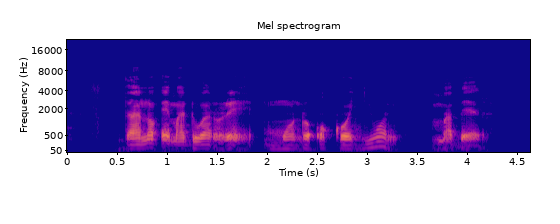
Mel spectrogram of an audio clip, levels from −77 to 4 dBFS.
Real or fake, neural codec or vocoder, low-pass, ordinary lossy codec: fake; vocoder, 22.05 kHz, 80 mel bands, Vocos; none; none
